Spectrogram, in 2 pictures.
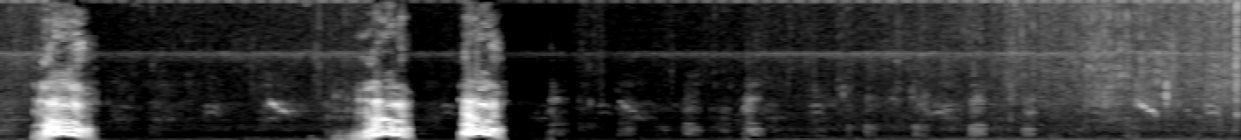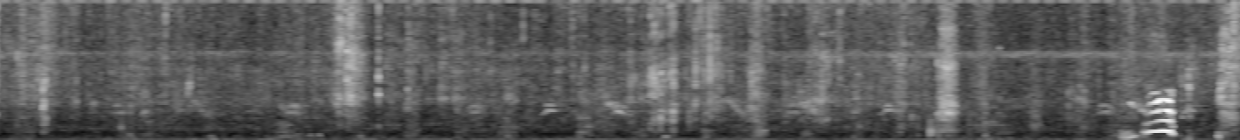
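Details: Six-week-old Basset Hound puppy named Homer gives three short, loud, high-pitched yelps in quick succession at the start, then a long quiet stretch of low hum and faint rustling before a rising whine near the end.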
